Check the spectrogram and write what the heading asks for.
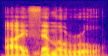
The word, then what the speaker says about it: ephemeral: Another fascinating word is ephemeral, pronounced ephemer rule.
